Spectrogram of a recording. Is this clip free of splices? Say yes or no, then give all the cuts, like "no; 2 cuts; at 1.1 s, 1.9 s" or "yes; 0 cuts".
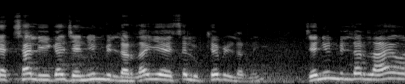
yes; 0 cuts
